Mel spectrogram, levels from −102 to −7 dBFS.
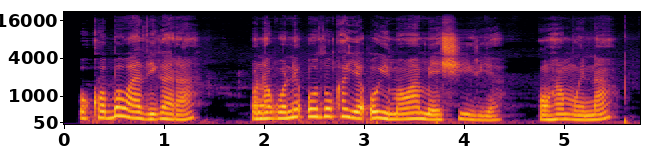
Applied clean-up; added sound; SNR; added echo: none; Brass instrument; 15 dB; none.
